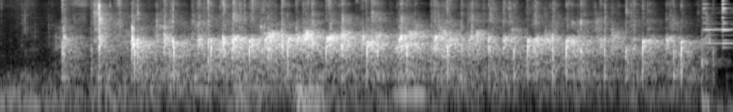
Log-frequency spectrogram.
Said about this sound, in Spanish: Un aplauso.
